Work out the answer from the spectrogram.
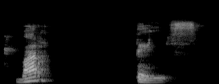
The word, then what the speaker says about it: Bartels: Me da un placer poder moderar esta conferencia magistral a cargo de la doctora Sandra Bartels. ¿Sí está bien pronunciado?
